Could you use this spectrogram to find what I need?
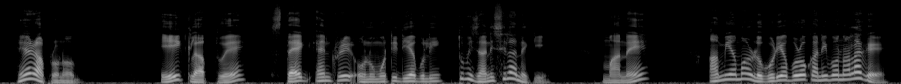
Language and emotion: Assamese, surprised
